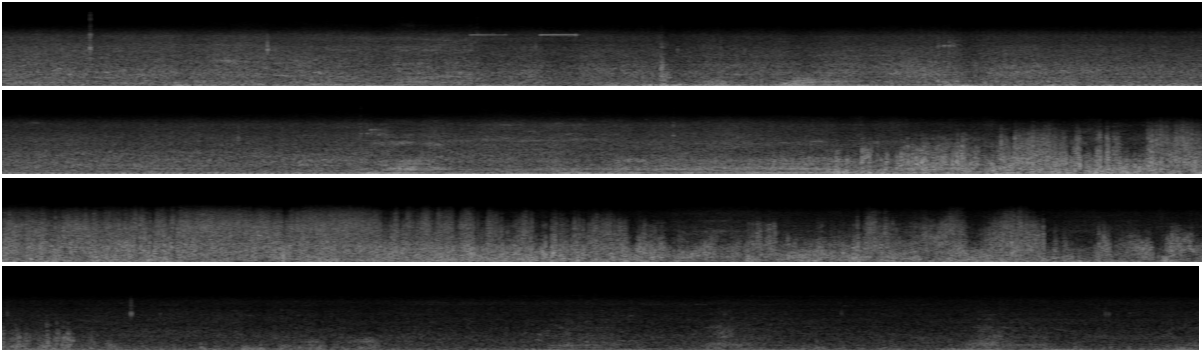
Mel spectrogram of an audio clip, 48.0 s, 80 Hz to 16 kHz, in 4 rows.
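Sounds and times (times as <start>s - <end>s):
road and traffic noise: 0.0s - 47.9s
wind buffeting microphone: 16.4s - 47.9s
motorbike engine drone: 39.5s - 47.9s.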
